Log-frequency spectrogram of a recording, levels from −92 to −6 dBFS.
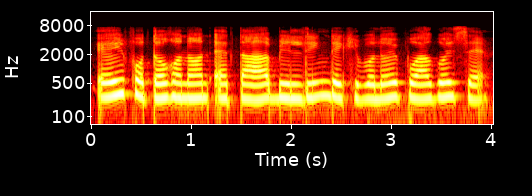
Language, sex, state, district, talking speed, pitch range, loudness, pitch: Assamese, female, Assam, Kamrup Metropolitan, 105 wpm, 240-260 Hz, -15 LUFS, 245 Hz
